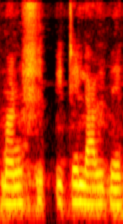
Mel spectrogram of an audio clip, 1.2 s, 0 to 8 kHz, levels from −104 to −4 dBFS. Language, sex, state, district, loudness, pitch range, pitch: Bengali, female, West Bengal, Paschim Medinipur, -30 LUFS, 180-200 Hz, 185 Hz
